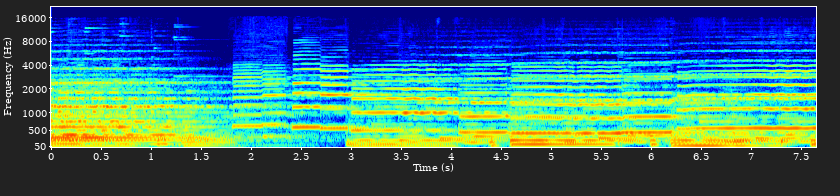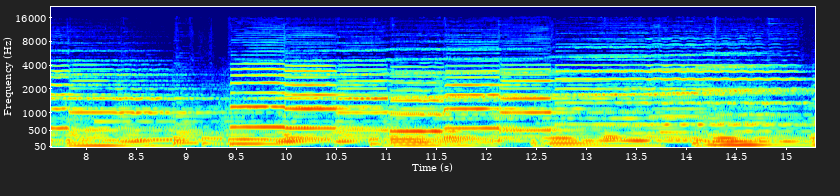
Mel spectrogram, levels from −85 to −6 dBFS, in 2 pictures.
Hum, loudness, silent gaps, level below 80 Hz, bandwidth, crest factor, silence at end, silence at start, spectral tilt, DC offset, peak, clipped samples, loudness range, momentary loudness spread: none; -22 LUFS; none; -38 dBFS; 16.5 kHz; 16 dB; 0 s; 0 s; -5.5 dB/octave; under 0.1%; -6 dBFS; under 0.1%; 5 LU; 8 LU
